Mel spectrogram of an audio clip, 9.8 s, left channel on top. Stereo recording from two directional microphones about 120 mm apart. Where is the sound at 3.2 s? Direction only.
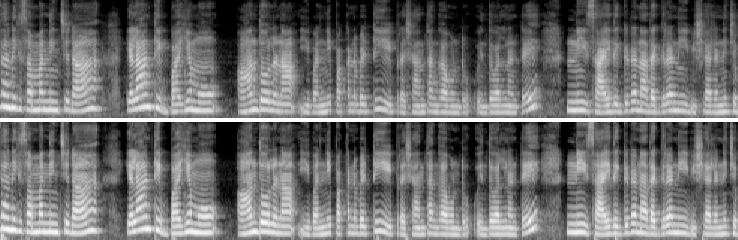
45° right (ahead or behind).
